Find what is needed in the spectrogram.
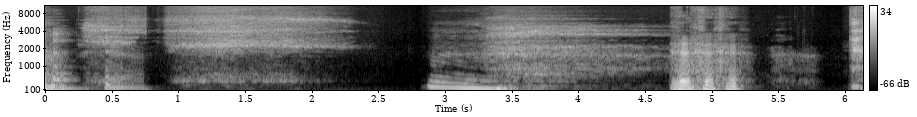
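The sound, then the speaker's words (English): A person takes deep breaths, heard as two long, airy hissing breaths separated by a short pause. Brief voiced sounds come before and after them. “I need a breath.”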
